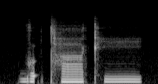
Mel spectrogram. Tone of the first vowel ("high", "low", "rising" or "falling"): high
